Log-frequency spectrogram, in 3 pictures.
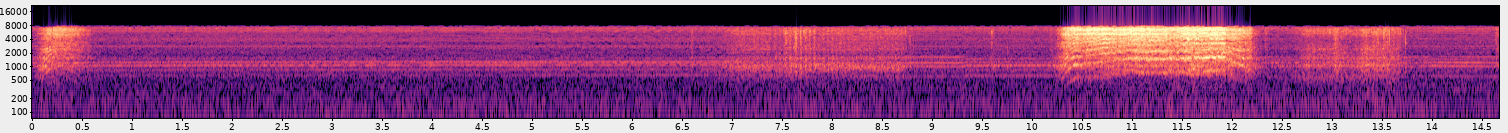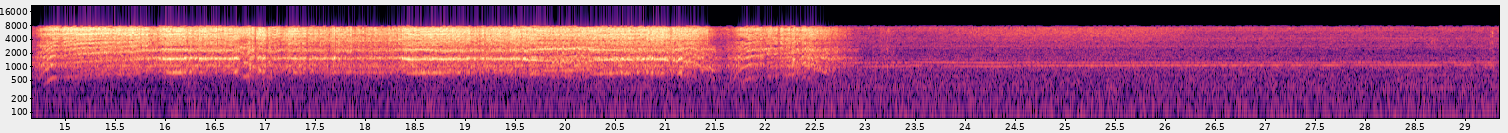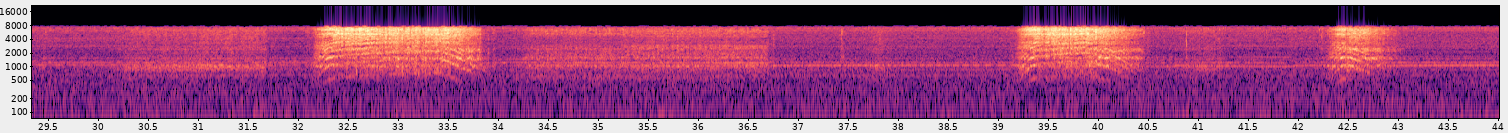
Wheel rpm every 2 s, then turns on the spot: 10, 0, 0, 20, 20, 130, 40, 100, 200, 200, 150, 40, 0, 0, 0, 30, 100, 30, 20, 50, 20, 10.
6-10 12-14 30-32 34-38 40-42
